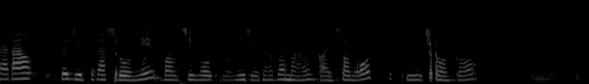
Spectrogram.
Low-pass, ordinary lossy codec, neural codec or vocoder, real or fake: 5.4 kHz; none; codec, 16 kHz, 0.5 kbps, FreqCodec, larger model; fake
